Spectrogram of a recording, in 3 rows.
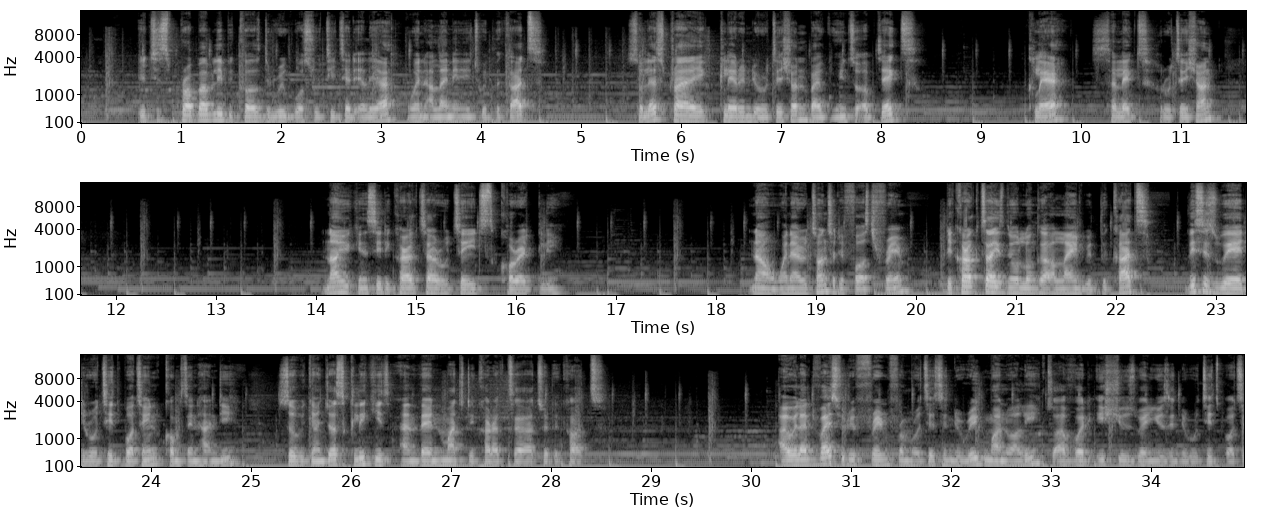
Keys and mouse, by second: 8.2-10.7 drag, 12.7 click, 16.9 click, 31.6 space, 34.2 drag.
